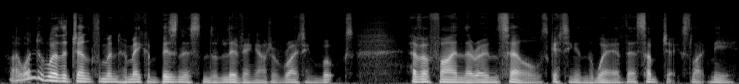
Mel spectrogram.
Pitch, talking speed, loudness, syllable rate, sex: 110 Hz, 245 wpm, -21 LUFS, 6.3 syllables/s, male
